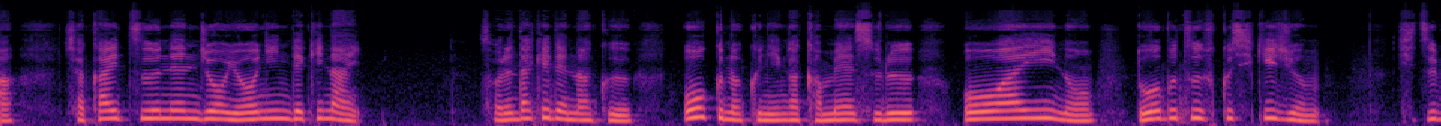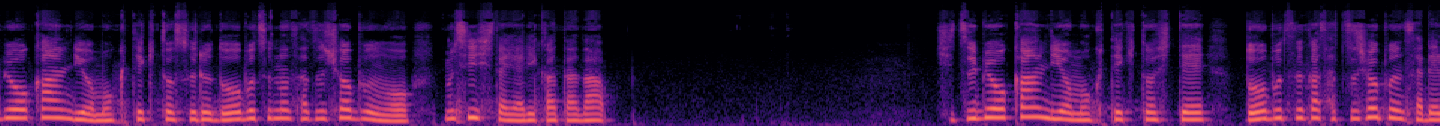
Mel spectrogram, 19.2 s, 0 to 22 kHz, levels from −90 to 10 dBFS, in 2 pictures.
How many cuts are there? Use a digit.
1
